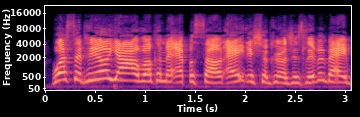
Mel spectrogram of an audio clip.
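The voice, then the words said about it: Yelling, loud high-energy delivery. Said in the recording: “Why are you yelling?... This is my energy.”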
